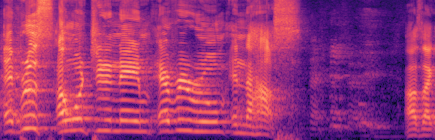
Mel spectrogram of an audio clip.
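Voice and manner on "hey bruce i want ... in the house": high, loud imitation of a tipsy mom; heckling mom. Mom calls to her son walking away, high loud pestering. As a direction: call after him in a loud, high voice. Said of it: "She goes".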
